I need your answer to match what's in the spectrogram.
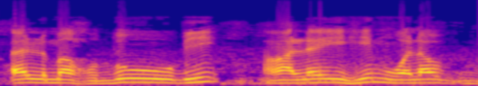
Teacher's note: C'est-à-dire le bout de la langue, il interfère pas dans la lettre. C'est le côté de la langue qui tamponne. Al-maghdubi, et tu lèves ta langue un peu, le l'air de la langue est élevé.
